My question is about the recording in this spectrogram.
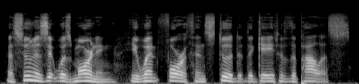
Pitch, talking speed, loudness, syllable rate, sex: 140 Hz, 285 wpm, -18 LUFS, 5.9 syllables/s, male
